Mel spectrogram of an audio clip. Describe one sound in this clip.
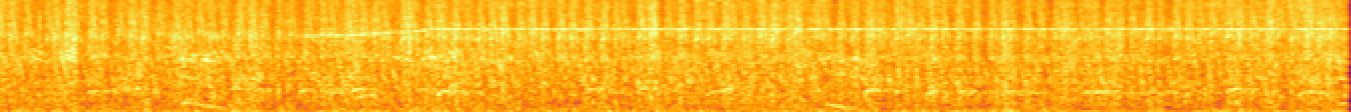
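A rapid-fire energy weapon shoots continuously with dense zapping bursts.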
